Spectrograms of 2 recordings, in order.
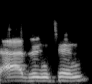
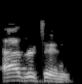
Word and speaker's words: Atherton: got word tom thomas atherington atherton that's how you say it charlie you know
